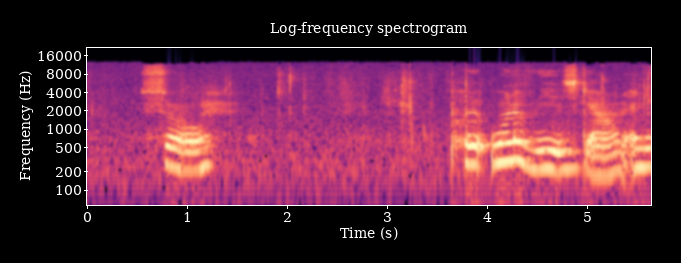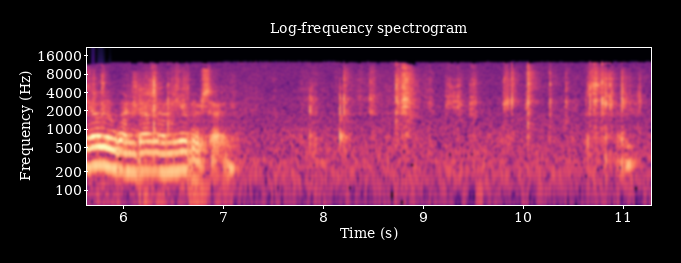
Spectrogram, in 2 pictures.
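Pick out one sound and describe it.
Origami paper rustles and crinkles as hands fold and crease it.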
